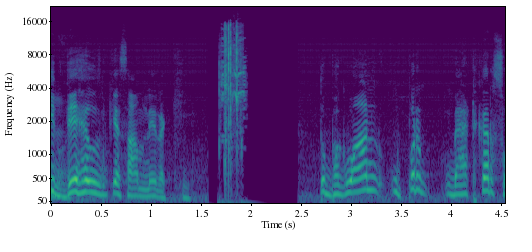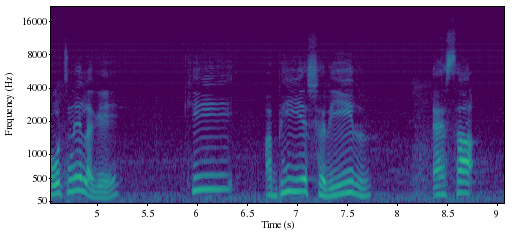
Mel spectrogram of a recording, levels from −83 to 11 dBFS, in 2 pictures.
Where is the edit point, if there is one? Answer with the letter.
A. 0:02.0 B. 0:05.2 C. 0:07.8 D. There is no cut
A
